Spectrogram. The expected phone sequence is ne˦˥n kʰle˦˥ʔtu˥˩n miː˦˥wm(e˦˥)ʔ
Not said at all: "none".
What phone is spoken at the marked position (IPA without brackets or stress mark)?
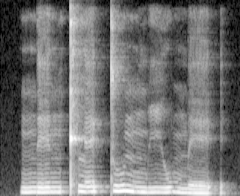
e˨˩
